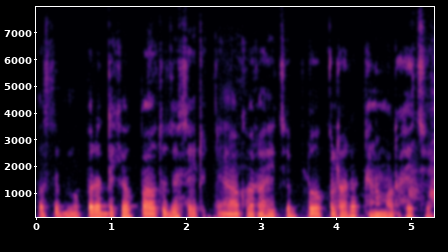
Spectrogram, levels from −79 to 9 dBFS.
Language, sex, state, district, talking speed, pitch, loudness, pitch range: Odia, male, Odisha, Malkangiri, 155 wpm, 115 Hz, -20 LUFS, 110-120 Hz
